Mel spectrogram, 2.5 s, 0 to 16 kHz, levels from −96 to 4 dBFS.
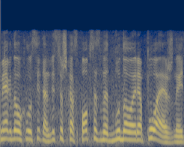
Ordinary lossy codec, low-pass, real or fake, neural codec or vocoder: MP3, 96 kbps; 7.2 kHz; real; none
